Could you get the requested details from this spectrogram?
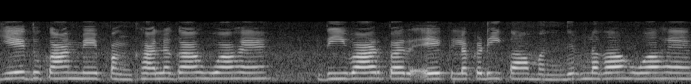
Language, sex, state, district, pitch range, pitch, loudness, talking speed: Hindi, female, Haryana, Jhajjar, 260-275 Hz, 270 Hz, -17 LUFS, 140 wpm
